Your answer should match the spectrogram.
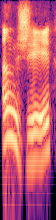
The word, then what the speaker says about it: Angers: Então, os condes de Blois, que eram os proprietários dessa parte central, e para o oeste, a cidade de Angers, pronuncia-se Angers, é onde estavam os duques de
